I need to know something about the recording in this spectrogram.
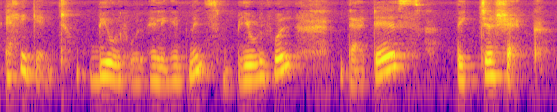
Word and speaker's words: picturesque: Tappa took a turn and there stood before him an elegant means beautiful, that is picture-shack. It's not picturesque. Side by side, try to learn the pronunciation also. That is picture-shack.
